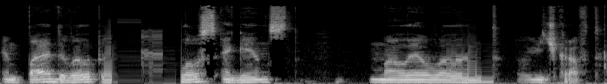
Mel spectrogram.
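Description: From 1.04 to 1.81 s, just before "laws against", and again from 4.47 to 4.95 s, the speech becomes a rigid, metallic 100 Hz buzz, robotic sound, that still roughly tracks the words. This is likely from repeating a 10 ms buffer throughout while the real audio was skipped. The fixed buzz pitch distinguishes it from gaps or codec warble.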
